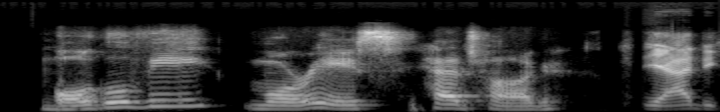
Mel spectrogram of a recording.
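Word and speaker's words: Ogilvie: Yeah, it is spelled OLGILVIE. Ogilvy. I'm thinking like Ovaltine, like Christmas Story, Ovaltine. I'm like, Ovaltine? The drink? No, Ogilvy, Maurice, Hedgehog.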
